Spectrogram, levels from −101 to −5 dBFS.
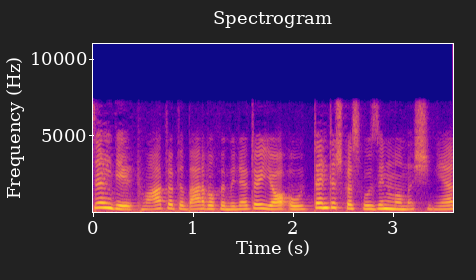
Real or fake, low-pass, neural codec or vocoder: fake; 7.2 kHz; codec, 16 kHz, 0.5 kbps, FunCodec, trained on Chinese and English, 25 frames a second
